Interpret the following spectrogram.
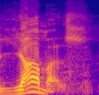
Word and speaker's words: llama: l m a llama these animals are yamas Double L M A in Spanish a Double L is a y sound so that's uh those are yamas anybody know what it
